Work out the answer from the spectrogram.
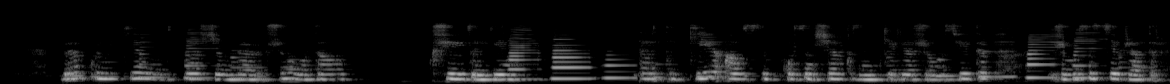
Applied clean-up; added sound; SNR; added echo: neural mask model DeepFilterNet 3.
